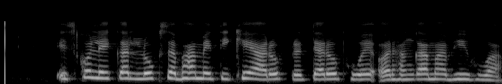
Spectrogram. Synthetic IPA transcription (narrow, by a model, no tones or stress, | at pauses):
ɪskoleːkəɾloːksɐbʱamẽt̪iːkʰeaːɾoːpːɾɐt̪jaːɾoːpɦʊeʔɔːɾɦɐ̃ŋɡaːmabʱiɦuaː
